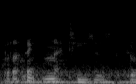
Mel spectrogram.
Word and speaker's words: Mates: it's my understanding that the name is pronounced mattis rather than mates which it could be read as or equally I have heard people say martes but I think mattis is the correct pronunciation there.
